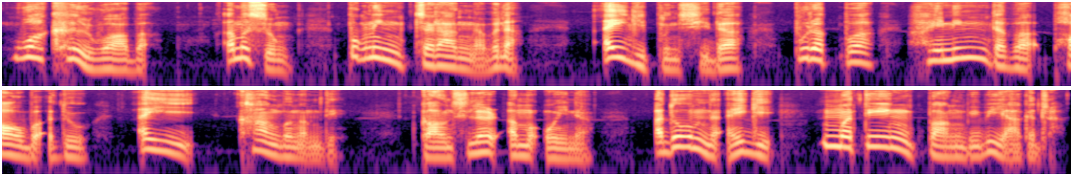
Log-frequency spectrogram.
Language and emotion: Manipuri, disgusted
